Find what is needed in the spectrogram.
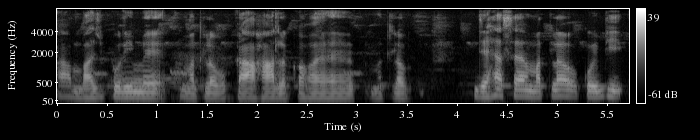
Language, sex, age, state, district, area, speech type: Maithili, male, 18-30, Bihar, Samastipur, rural, spontaneous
